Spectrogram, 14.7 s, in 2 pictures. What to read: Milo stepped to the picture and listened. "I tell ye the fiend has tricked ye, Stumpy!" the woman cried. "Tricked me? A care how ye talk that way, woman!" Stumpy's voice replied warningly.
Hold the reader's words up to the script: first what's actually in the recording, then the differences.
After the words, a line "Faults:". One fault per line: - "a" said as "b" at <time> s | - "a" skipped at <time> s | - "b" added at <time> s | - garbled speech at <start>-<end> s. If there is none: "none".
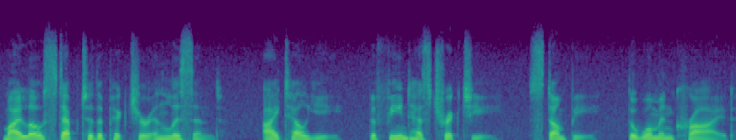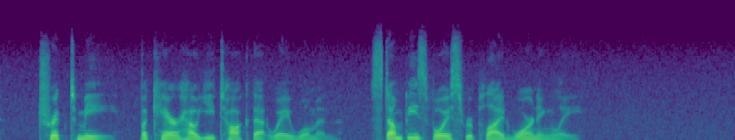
Milo stepped to the picture and listened. "I tell ye the fiend has tricked ye, Stumpy!" the woman cried. "Tricked me? A care how ye talk that way, woman!" Stumpy's voice replied warningly.
Faults:
none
